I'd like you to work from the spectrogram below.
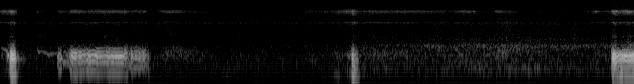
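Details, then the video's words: Shih Tzu named Bo Bo snoring while asleep: short harmonic snore bursts at the start, near the middle and at the end, with a longer buzzy snore lasting about a second early on, quiet room between. "bo bo Sleeping dog ..snore"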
